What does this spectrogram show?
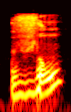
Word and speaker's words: vont: pronounce it, so ils vont, final T not pronounced, ils vont, and then feminine form, elles vont.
